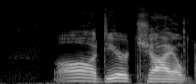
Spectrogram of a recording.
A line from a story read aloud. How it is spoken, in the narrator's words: groaned Midas dolefully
